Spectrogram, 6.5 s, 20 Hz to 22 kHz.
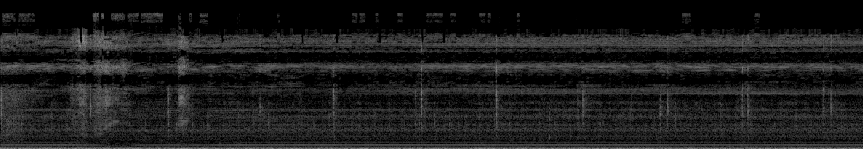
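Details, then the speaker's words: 1984 Bose AW-1 cassette deck, new capstan motor fed from an 18 V bench supply via a regulator giving 12.12 V: a steady high whine over a low rumble holds one pitch after a brief dip; the motor runs far too fast. "And we're just going to see if it fires up. It's obviously working, but really fast."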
